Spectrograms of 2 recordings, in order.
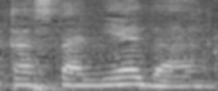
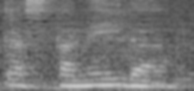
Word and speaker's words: Castañeda: Well, my full name is Castañeda, but of course here I pronounce it Castaneda for obvious reasons.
